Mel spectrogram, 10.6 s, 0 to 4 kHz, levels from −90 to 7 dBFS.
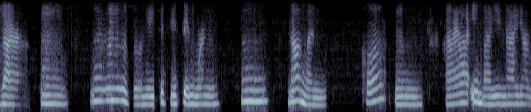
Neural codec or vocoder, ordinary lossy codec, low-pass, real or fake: codec, 16 kHz in and 24 kHz out, 0.6 kbps, FireRedTTS-2 codec; Opus, 16 kbps; 3.6 kHz; fake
